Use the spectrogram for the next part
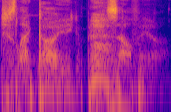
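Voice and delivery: imitated whispering. Retelling what a girl at a party whispered: imitating someone whispering. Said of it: "she starts whispering to me".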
